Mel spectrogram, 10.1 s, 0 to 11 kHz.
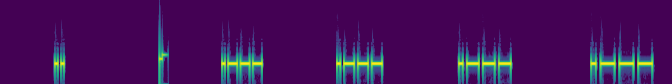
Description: Morse code, heard as a keyed tone, about 23 wpm, spaced as for 7 wpm, 700 Hz. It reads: I JJJJ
